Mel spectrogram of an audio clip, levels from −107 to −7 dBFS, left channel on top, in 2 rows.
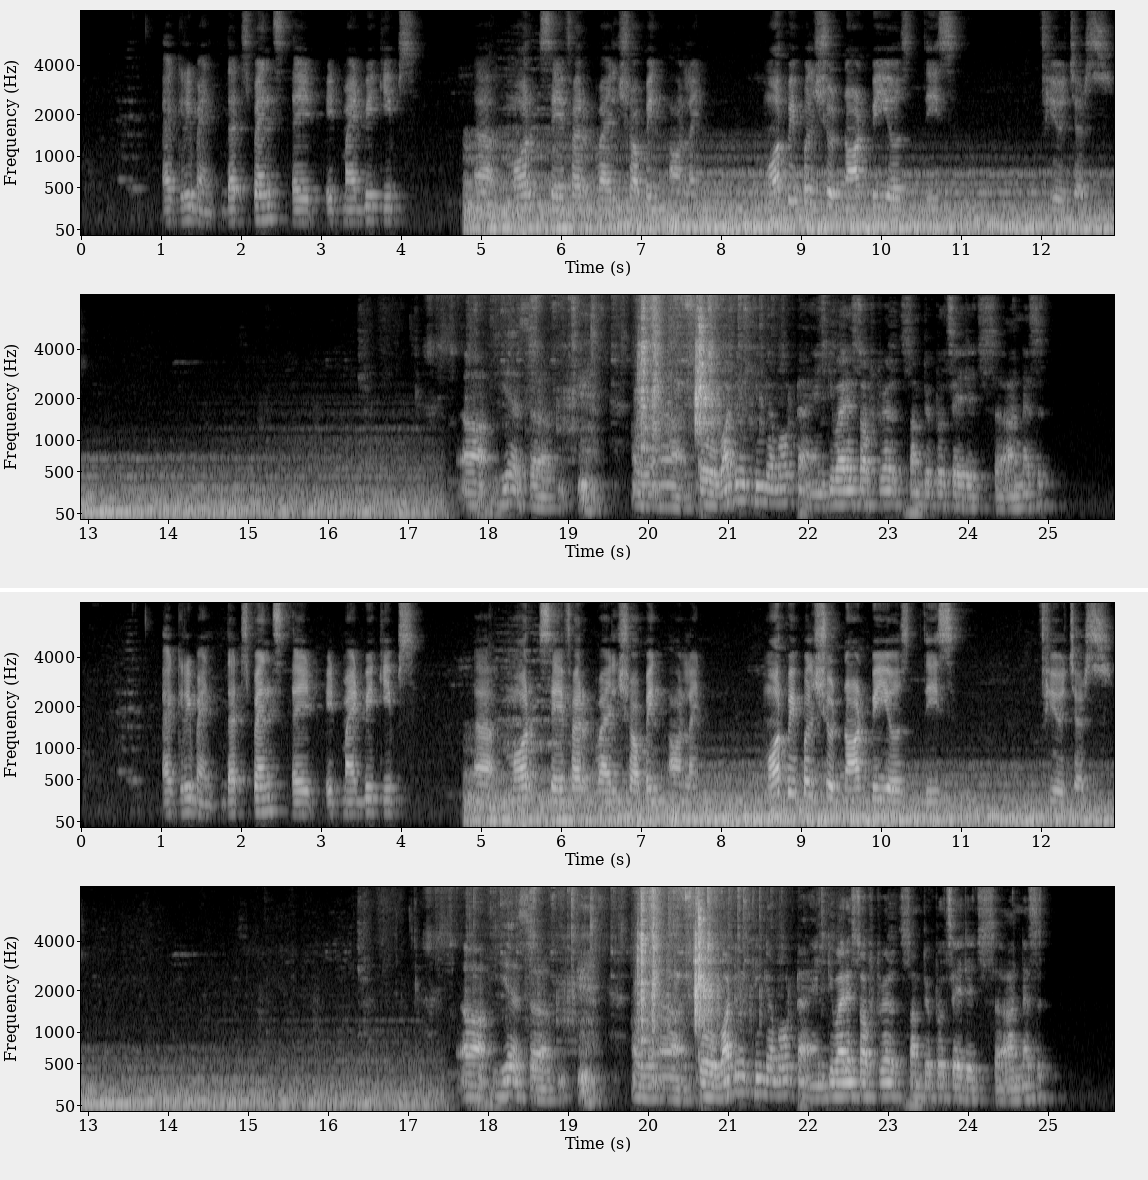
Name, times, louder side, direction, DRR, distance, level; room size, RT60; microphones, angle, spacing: voice 1, 1.0-4.2 4.9-7.8 8.5-10.9 12.0-12.9, right 5 dB, 50° right, 0.5 m, -43 dB
sound 1, 4.8-17.5, left 1 dB, 45° left, 0.9 m, -43 dB
sound 2, 17.2-22.2 22.6-22.7 23.3-23.4, right 4 dB, 85° right, 2.6 m, -37 dB
voice 2, 17.6-24.9, right 4 dB, 65° right, 1.0 m, -43 dB
8.9 x 5.1 x 2.6 m
head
